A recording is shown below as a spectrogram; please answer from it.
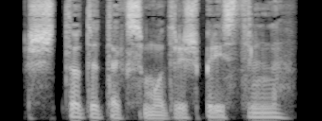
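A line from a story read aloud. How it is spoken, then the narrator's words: Mutter. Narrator (Russian): пробормотал он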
